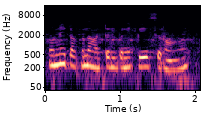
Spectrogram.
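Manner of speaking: plain reading voice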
